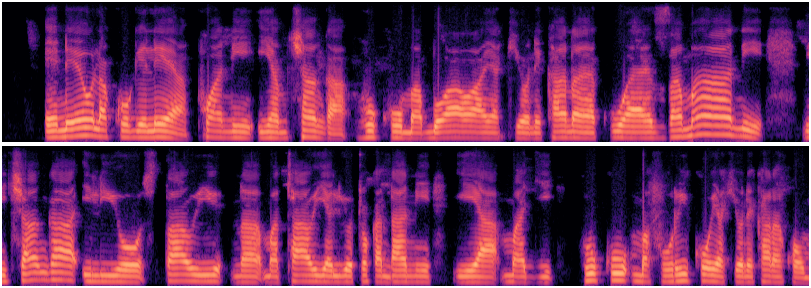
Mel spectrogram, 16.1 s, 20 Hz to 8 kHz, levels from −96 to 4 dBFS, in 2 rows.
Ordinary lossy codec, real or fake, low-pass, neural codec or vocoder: Opus, 24 kbps; real; 7.2 kHz; none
